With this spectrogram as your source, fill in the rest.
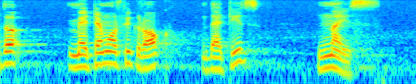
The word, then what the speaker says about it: gneiss: Now, the next type of the metamorphic rock, that is gneiss. Spelling is different and pronunciation is different.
